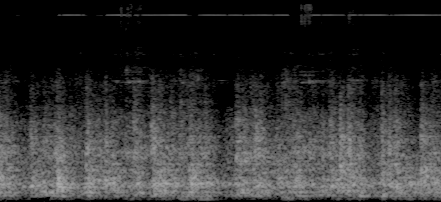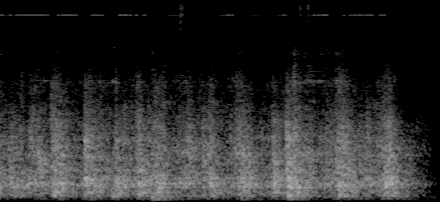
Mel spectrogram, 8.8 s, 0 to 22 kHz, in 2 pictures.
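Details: Beko HTV 8733 XSO washer-dryer making a strange steady, repeating clattering rattle like a train on rails, cause unknown.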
